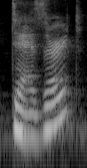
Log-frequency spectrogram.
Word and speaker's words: desert: Se escreve D-E-S-E-R-T. Alright? D-E-S-E-R-T. A sílaba tônica é a segunda, então desert, desert. E esse S tem som de Z, right? Desert.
